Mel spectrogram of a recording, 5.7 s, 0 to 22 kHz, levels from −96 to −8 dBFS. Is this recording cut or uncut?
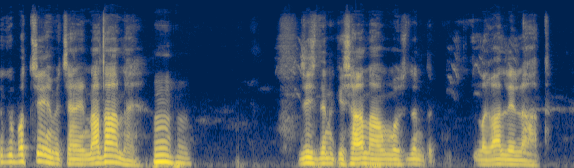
uncut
